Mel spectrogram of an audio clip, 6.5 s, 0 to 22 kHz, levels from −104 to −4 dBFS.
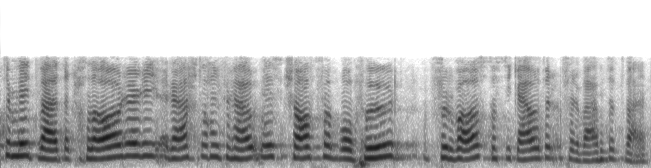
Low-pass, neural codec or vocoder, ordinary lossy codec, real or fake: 5.4 kHz; codec, 16 kHz, 4 kbps, FreqCodec, smaller model; none; fake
